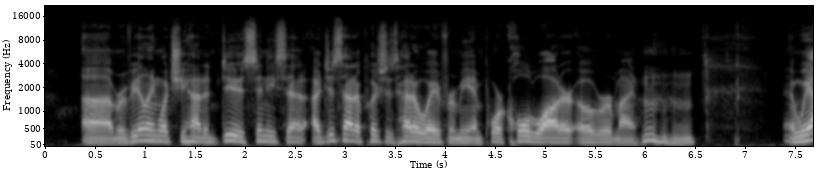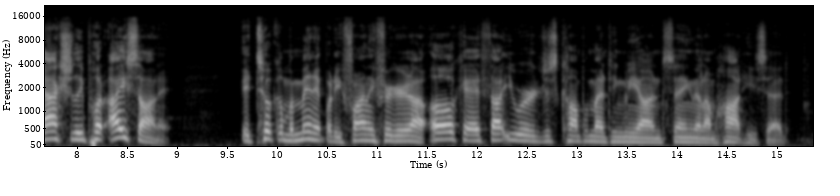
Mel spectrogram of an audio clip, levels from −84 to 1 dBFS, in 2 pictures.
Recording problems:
none

